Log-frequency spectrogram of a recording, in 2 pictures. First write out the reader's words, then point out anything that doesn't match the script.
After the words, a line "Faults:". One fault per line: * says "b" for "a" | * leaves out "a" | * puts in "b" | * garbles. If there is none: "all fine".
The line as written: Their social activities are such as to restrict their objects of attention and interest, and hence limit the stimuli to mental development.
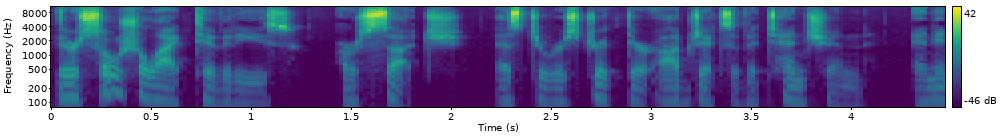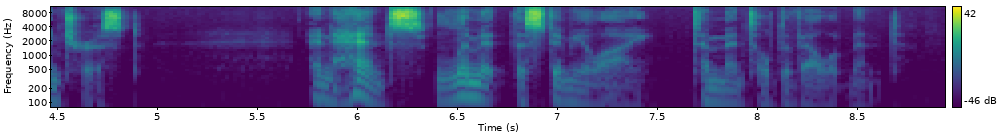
Their social activities are such as to restrict their objects of attention and interest, and hence limit the stimuli to mental development.
Faults:
all fine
